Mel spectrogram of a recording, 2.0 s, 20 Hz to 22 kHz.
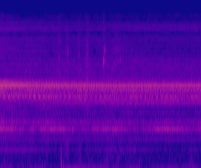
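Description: Steady machine hum and whine of an old PC running with its Seagate ST-4038 MFM hard drive spun up: a high, steady tone over a low hum, with one faint tick a little way in.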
